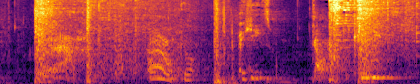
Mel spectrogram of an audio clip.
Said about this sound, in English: Are you going to do anything? He's smashing up my bathroom.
